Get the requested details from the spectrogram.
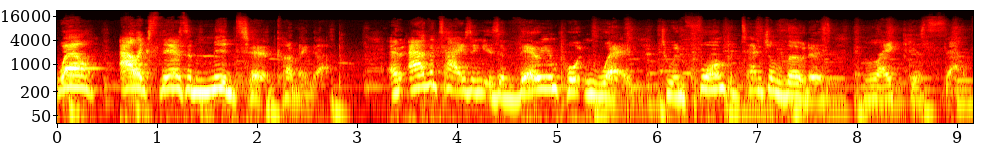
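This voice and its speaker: Over clear music in the background, the speaker uses a put-on character voice. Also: moderate pace. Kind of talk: comedic explainer on social media marketing.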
